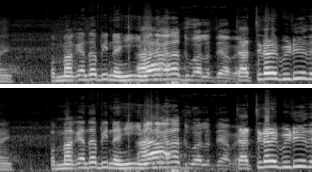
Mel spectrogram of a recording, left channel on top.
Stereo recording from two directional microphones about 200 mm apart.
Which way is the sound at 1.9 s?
25° left (ahead or behind).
